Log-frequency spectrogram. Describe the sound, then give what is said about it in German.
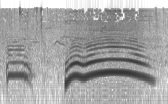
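A tawny owl in a large aviary hoots: one short, clear hoot, a brief pause, then a long, steady, wavering hoot that slowly fades. The tone is hollow and mid-pitched, loud against a quiet background, with no voices. “Ihren Ruf kennt man aus vielen Schauerfilmen.”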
